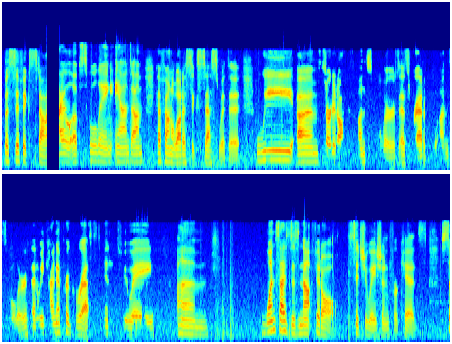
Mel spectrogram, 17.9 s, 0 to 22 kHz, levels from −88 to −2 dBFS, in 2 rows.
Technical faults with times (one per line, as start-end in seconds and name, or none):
0.90-1.15 playback stall
1.15-2.82 catch-up at higher speed
6.37-7.70 speech suppressed in double talk
8.14-10.00 speech suppressed in double talk
10.68-12.33 speech suppressed in double talk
